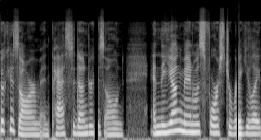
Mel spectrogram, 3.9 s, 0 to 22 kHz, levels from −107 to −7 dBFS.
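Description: At 1.40 s and 3.53 s the speech cuts to silence for about 80 ms. Each gap is a likely Bluetooth dropout: late packets were discarded. Speech resumes further on, skipping roughly 60 ms and 30 ms.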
